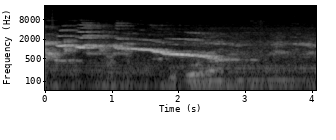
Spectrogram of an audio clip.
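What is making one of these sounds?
A dog whines loudly, its pitch sliding downward.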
